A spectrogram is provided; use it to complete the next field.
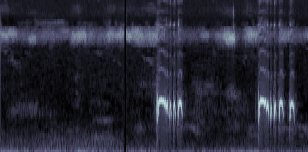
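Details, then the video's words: Local zebra dove from Indonesia in full voice, singing loudly so other doves reply: two songs about two seconds apart, each a rising coo followed by a run of short, stuttering coos, with a continuous high droning hum. "PERKUTUT LOKAL GACOR SUARA BESAR PEMANCING PERKUTUT LAIN PADA NYAUT"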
